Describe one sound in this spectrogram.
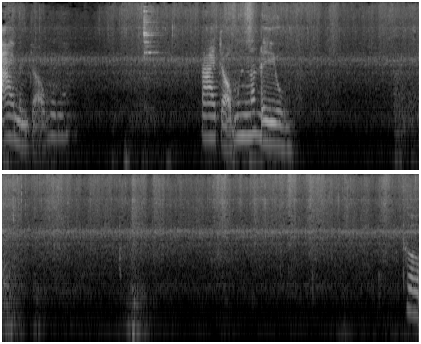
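Gloved fingers softly squish and rub a powdery mixture in a bowl.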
